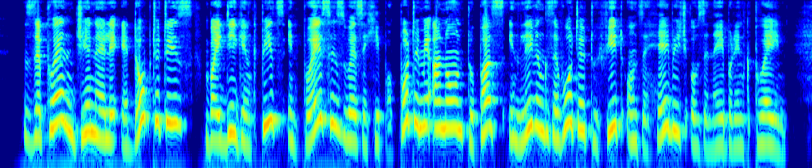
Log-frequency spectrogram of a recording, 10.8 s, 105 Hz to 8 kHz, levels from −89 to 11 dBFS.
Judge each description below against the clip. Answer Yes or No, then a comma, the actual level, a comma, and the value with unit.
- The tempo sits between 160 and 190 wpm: Yes, average, 165 wpm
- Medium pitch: No, very high, 255 Hz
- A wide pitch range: Yes, wide, 6.8 semitones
